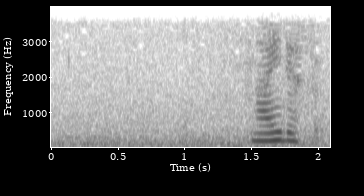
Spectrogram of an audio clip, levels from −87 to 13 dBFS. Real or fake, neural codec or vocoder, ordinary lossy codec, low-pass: real; none; Opus, 64 kbps; 3.6 kHz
